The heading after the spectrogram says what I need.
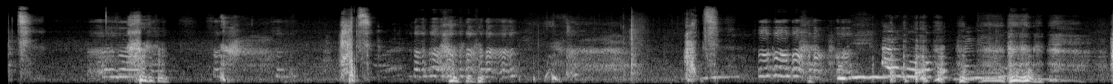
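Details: Sneeze followed by laughter.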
